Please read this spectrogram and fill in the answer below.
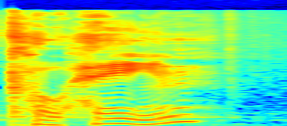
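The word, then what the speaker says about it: כהן: first syllable is accented that's not true of cohen it's the second syllable that's accented but it is true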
